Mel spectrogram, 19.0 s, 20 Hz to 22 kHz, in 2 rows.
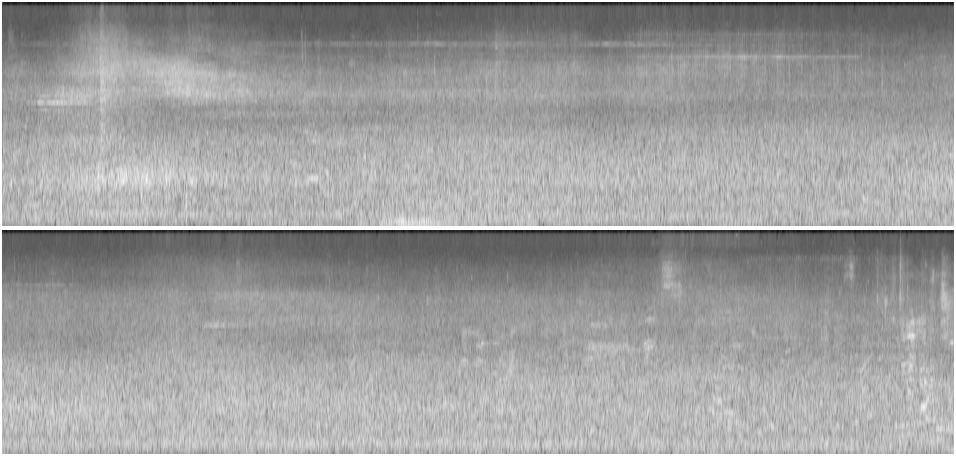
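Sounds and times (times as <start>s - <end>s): city street traffic: 0.0s - 19.0s.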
